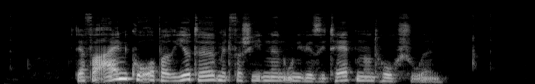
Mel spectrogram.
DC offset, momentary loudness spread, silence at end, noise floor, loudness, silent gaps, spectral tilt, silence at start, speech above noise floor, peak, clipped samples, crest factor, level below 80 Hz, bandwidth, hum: under 0.1%; 15 LU; 0.95 s; -69 dBFS; -22 LUFS; none; -6.5 dB/octave; 0.8 s; 48 dB; -4 dBFS; under 0.1%; 18 dB; -62 dBFS; 11.5 kHz; none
